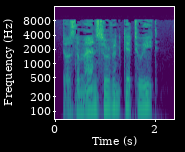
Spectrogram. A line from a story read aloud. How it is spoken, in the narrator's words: Tanu mumbled with a small smile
